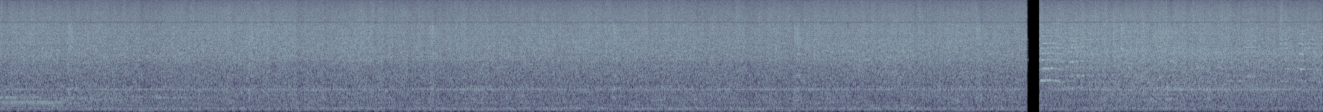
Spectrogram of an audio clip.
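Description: Steady din of fish-processing machinery running on a ship's factory deck: conveyors and processing machines, with a faint steady hum. The sound cuts out for a split second about two-thirds of the way through.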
